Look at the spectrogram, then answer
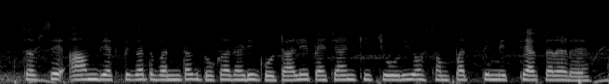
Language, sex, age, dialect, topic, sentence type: Hindi, female, 18-24, Kanauji Braj Bhasha, banking, statement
